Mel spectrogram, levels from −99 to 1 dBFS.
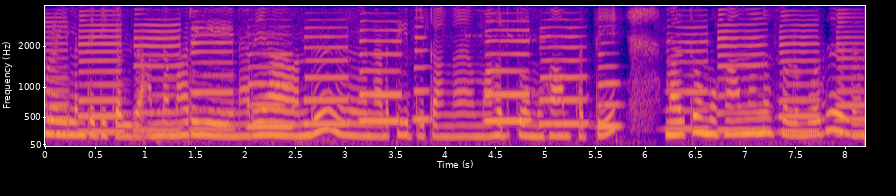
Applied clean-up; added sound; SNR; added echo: none; Wind instrument, woodwind instrument; 4 dB; none.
